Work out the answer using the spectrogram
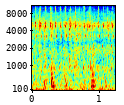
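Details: Late-1800s/early-1900s Stirling engine machine with a small generator: light, steady clicking about twice a second over a soft hum, its intended metronome-like sound. Running normally.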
